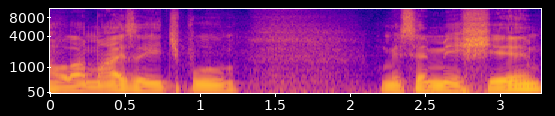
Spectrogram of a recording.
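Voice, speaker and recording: In a plain, everyday voice, a man with fairly low pitch speaks with fairly even intonation. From Florianópolis, southern Brazil. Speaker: music producer. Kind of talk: casual chat. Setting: live-streamed podcast.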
